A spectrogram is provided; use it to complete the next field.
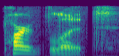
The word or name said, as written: partlet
